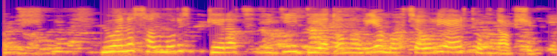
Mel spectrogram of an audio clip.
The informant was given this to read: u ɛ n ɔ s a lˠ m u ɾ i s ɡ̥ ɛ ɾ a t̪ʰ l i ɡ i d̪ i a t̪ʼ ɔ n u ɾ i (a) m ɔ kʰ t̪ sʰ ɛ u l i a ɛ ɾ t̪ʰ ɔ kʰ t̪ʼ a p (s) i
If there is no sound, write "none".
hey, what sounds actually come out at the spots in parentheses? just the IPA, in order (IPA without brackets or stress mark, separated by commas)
a, ʃ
